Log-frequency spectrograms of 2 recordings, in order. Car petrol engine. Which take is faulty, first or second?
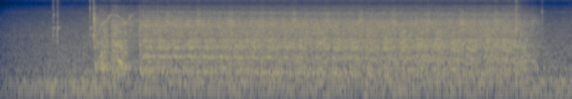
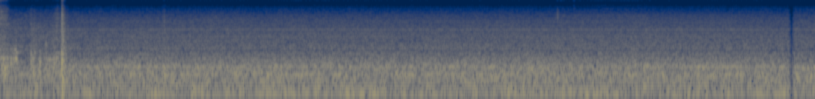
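first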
